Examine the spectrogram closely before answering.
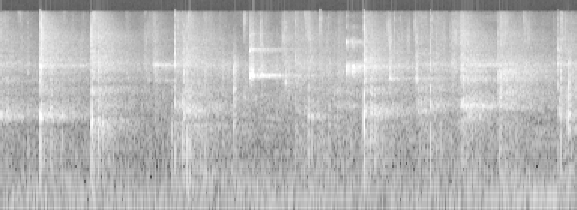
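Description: A pickleball rally: paddles striking the hollow plastic ball, with the ball bouncing on the court, in an irregular string of sharp pocks about one every half second to a second. The hits echo in a large indoor hall.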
